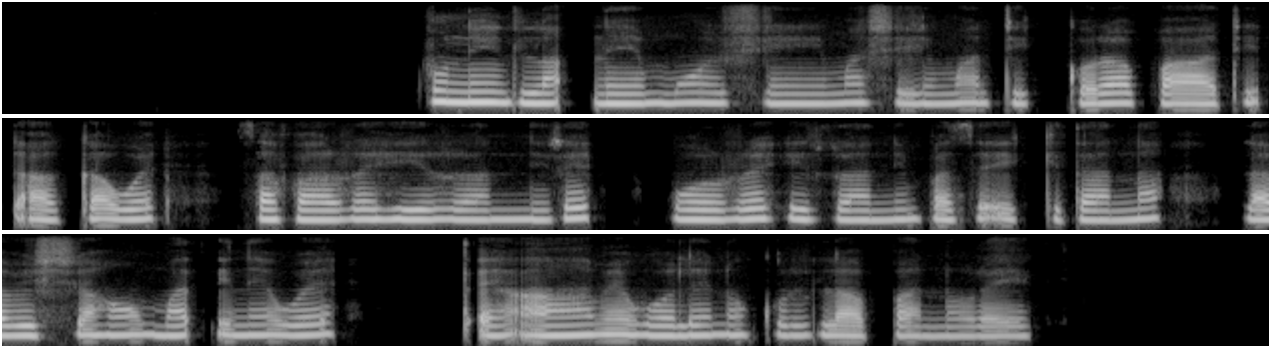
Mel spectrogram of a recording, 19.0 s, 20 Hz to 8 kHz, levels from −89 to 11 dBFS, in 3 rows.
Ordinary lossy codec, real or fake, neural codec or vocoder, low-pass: AAC, 48 kbps; real; none; 7.2 kHz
